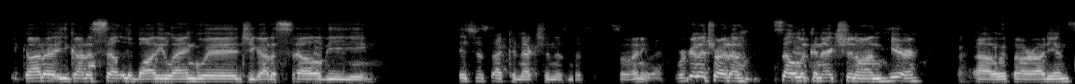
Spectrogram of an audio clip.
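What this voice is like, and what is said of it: Trinidadian accent. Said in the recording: “You can tell by my accent, I am 50% of the show multicultural part... I'm from Trinidad.”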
